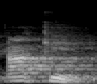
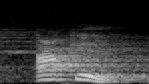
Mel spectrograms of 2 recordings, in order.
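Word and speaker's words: ackee: And it's spelled like this, A-C-K-E-E, aki.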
